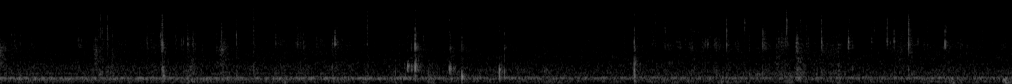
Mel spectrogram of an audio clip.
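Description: Great Pyrenees puppy crunching dry kibble from a metal food bowl: quick, irregular crisp crunches and clicks, over a steady low hum.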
